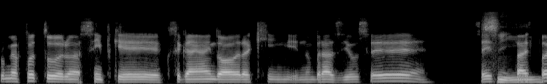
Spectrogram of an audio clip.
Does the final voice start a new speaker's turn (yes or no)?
yes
